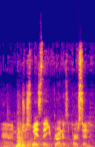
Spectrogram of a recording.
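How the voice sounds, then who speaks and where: Male barn interviewer, clear background noise. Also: medium pitch, little pitch movement, a little fast. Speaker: host interviewer. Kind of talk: casual on-location interview. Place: inside a working barn. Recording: noisy barn with animal sounds. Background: animals and farm noise.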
